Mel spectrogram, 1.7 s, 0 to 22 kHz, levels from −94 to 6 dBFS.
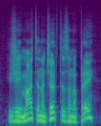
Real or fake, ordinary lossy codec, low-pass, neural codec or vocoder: fake; none; 19.8 kHz; autoencoder, 48 kHz, 128 numbers a frame, DAC-VAE, trained on Japanese speech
